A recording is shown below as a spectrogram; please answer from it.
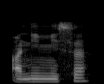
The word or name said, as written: animisa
